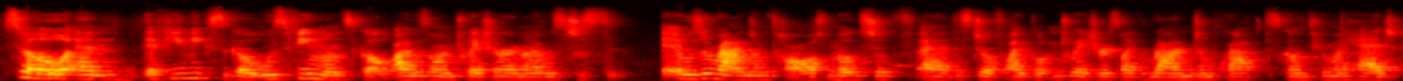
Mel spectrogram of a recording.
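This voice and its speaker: A young woman with a cold, talking casually and at length as a beauty vlogger, her voice husky from being ill, with many ums and restarts. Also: on the low side, fairly even intonation, a little fast, a bit bright, reverberant, low-quality recording. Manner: chatty, rambling, frequent "um" and restarts. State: sick, voice husky and low. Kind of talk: casual chat to camera.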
